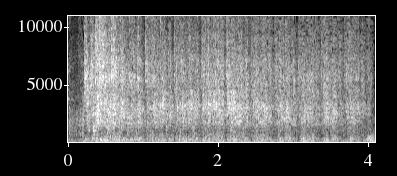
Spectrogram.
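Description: B-29 bomber's Wright R-3350 radial piston engine starting up and running, its noise jumping in level about a third of a second in and holding steady.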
